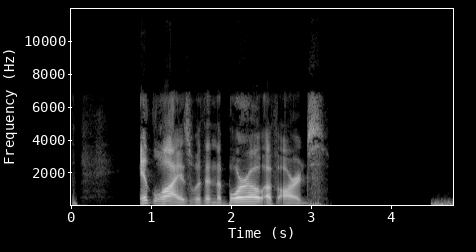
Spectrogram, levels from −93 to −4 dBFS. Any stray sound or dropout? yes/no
no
